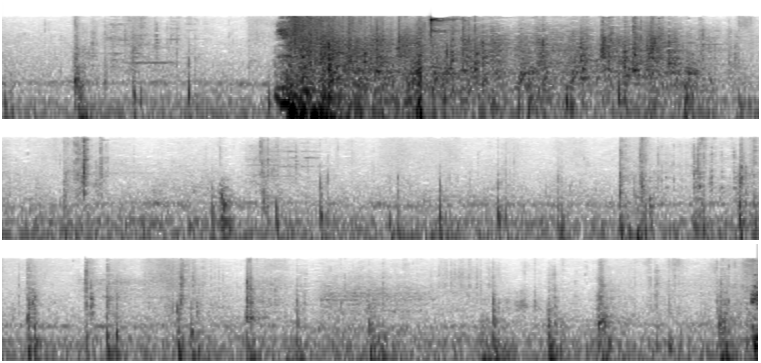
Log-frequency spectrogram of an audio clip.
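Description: Footsteps crunch on a hard floor.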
